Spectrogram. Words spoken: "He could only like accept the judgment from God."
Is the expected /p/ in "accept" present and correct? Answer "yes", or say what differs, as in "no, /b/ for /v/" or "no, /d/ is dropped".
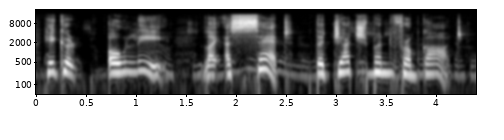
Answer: no, /p/ is dropped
